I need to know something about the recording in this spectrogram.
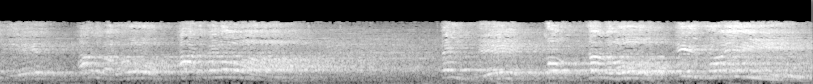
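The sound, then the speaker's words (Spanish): A big stadium crowd roars in a sustained ovation as the team's players, including Coentrão, are announced before a match, a dense wash of cheering that swells near the start and again midway. Loud voices ride on top of the noise throughout. “Ovación tremenda.”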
